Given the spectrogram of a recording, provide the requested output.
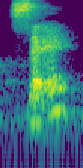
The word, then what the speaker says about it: sẽ: So here you will see that the tone is dấu ngã, and you will have to pronounce very clearly to make this sound correctly. If not, it will sound like dấu sắc.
